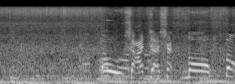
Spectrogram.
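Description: A boat's motor running steadily at low revs over the rush of river rapids, with a young voice calling out from about a second in.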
